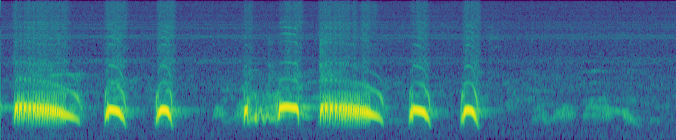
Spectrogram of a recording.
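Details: Lure spotted dove cooing to stimulate other doves into quick cooing; a long rolling coo, then short clipped coos, a second long rolling coo and more short notes, fading to faint sounds at the end.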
